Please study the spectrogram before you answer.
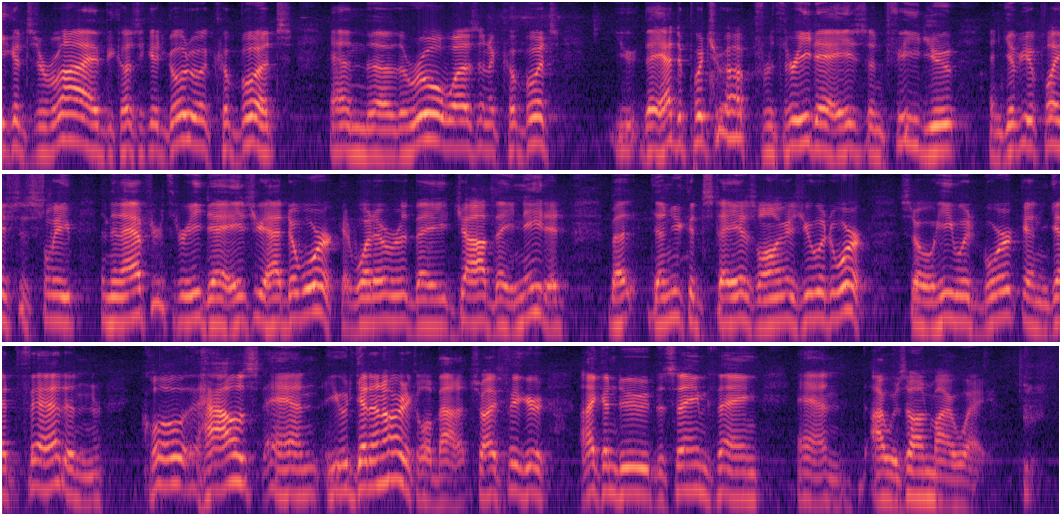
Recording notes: Recorded live at the legendary Red Key Tavern, September 19, 2016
